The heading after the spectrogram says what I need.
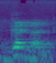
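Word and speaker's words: Gudman: Is it Goodman or Goodman? Goodman. Goodman, all right, spelled G-U-D.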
